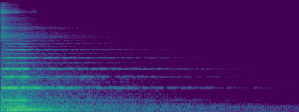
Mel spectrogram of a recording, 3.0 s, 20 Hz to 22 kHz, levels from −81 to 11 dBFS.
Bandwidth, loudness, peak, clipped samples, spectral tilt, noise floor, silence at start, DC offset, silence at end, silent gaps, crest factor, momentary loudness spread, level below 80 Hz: over 20 kHz; -20 LUFS; -2 dBFS; under 0.1%; -5.5 dB/octave; -59 dBFS; 0 s; under 0.1%; 1.85 s; none; 22 dB; 26 LU; -42 dBFS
